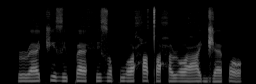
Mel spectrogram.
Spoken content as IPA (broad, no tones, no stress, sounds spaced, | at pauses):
ɹ æ t͡ʃ i z i p æ h i z ɔ p w ɔ ħ æ tˤ æ ħ ɹ ɔ ʕ i d͡ʒ æ f ɔ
